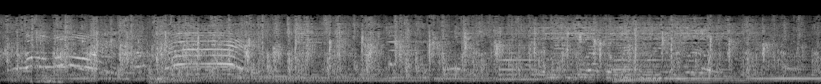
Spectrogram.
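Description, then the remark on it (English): An audience claps in a dense, loud, steady wash of applause, with raised voices calling out and a sustained low musical tone beneath, continuing throughout. “Oh, you better clap.”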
